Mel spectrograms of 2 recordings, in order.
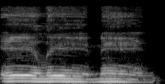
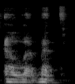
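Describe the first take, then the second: First: "element" with every E drawn out long; loud, slow "element" with exaggerated long vowels; wrong long vowels. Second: "element" with short E's, said softly; corrected "element", short E in each syllable, softer; shorter vowels. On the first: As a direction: show a mistaken "element" by lengthening all the E's. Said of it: "would be an example if all of them were". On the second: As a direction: say "element" with all three vowels kept short. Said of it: "So shorter vowels". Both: Shown as a demonstration.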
